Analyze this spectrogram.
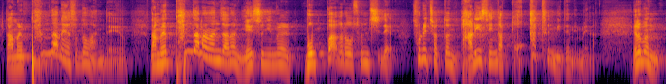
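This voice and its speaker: A male senior pastor delivers a sermon in a church sanctuary. His voice has a gravelly edge, and his pitch swings widely as he preaches. He drives his points home with repeated rhetorical questions to the people in front of him. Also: a bit bright. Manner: emphatic preaching with frequent rhetorical questions to the congregation.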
